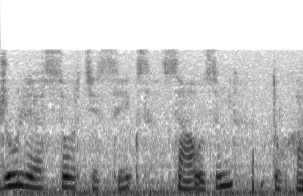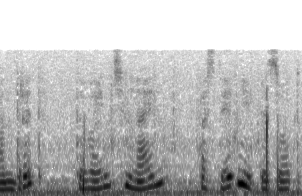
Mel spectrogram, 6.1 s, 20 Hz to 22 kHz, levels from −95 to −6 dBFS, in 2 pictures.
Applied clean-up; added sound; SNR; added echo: none; none; none; none.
